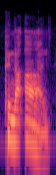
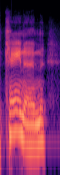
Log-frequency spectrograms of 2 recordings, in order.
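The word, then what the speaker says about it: Canaan: is not always consistent so in this case the two A's in Canan just get shortened and the stress falls in the first syllable but all this to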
